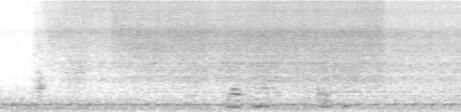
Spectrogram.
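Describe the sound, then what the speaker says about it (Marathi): Water hits a hot pan with a loud, steady hissing sizzle lasting a few seconds, a faint voice murmuring underneath. "आणि याच्यात थोडे पाणी टाकणार आहे, थोडं जास्त नाही."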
